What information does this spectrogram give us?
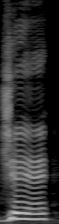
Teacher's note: C dediğimde dilim üst damağıma baskı yapıyor.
